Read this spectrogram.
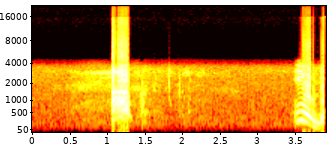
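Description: A fish splashes into shallow water.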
